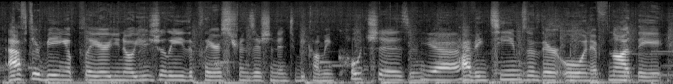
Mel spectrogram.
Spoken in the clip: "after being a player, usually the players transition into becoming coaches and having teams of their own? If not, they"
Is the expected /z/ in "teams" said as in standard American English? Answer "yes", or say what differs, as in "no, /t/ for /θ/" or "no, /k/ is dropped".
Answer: yes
